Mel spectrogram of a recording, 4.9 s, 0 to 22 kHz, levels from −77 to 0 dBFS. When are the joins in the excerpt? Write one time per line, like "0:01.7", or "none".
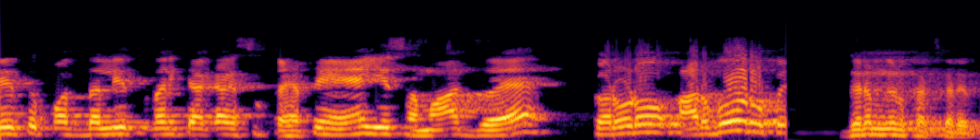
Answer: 0:03.9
